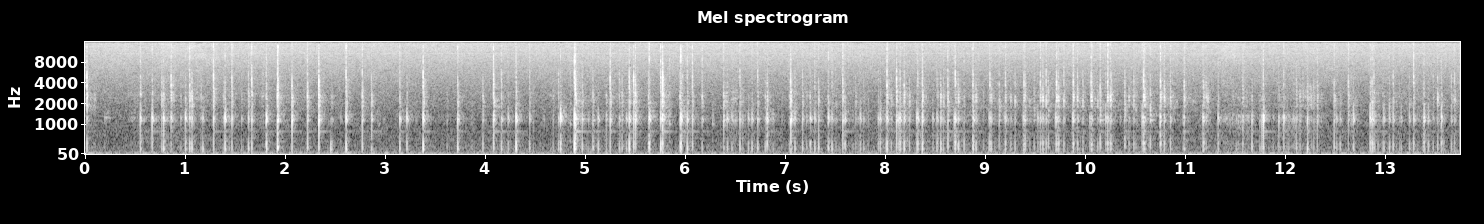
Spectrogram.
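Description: Long nails scratch and tap rapidly across a hollow plastic map globe mounted in a semi-meridian on a stand. The result is a quiet, dense stream of short, dry clicks and scratchy rasps with a steady hollow tone around 1.2 kHz and bright edges, each tap dying away almost instantly.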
